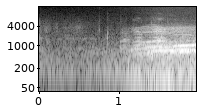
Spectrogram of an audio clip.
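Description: A group of young people cheer and shout.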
